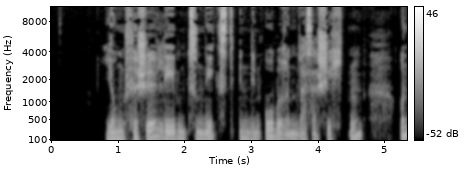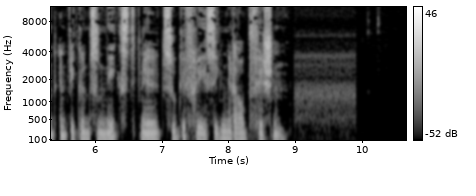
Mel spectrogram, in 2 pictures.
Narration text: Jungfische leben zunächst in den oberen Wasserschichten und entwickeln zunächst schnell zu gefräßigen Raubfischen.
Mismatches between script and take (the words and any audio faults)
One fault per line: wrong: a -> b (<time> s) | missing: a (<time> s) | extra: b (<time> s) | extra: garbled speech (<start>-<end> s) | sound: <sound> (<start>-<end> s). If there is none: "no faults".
no faults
